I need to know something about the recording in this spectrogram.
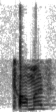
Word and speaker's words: Thomas: the t is capital the H is silent that's why we have the river temps that's why we have Thailand that's why we have Theresa that's why we have theopus that's why have Thomas Etc the H is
